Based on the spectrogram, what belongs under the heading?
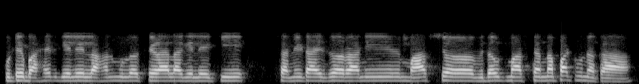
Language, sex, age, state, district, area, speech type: Marathi, male, 30-45, Maharashtra, Yavatmal, rural, conversation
